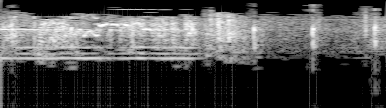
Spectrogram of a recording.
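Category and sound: household object, clock ticking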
